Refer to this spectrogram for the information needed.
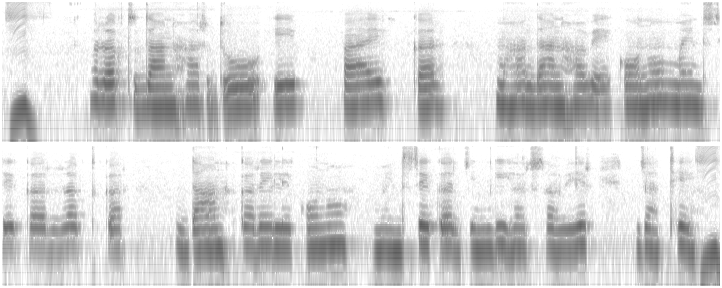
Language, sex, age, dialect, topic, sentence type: Chhattisgarhi, female, 18-24, Northern/Bhandar, banking, statement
